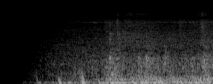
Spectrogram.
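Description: Wind rumbling on the microphone outdoors, starting after a brief silence and building up in level.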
